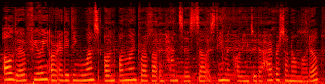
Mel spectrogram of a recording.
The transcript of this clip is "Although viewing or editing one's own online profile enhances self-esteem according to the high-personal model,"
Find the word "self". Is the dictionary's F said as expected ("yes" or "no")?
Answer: no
